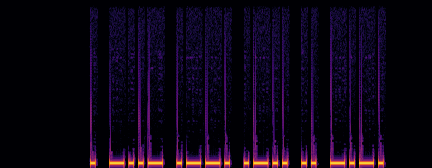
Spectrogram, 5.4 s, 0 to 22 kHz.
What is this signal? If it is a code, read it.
Morse code, heard as a keyed tone, about 20 wpm, 700 Hz. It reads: EXPLIC
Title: Build A Word - 3 Letters At A Time - 8-Letter Words - 20wpm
